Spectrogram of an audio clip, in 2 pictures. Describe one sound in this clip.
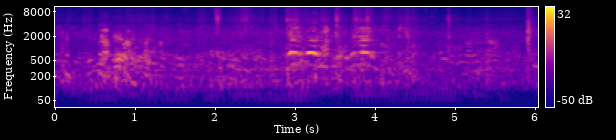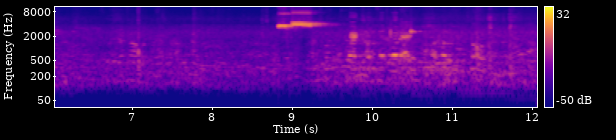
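A crowd cheers and shouts in bursts.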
